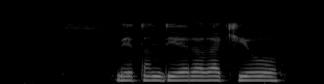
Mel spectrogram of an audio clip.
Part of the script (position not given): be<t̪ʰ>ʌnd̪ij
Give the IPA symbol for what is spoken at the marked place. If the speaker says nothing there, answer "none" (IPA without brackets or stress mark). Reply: t̪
